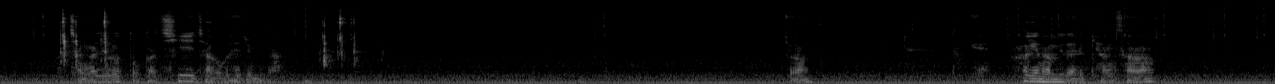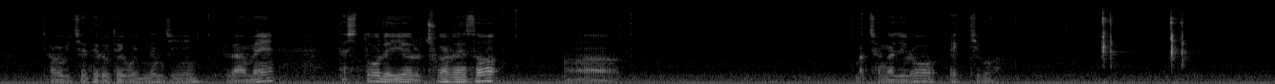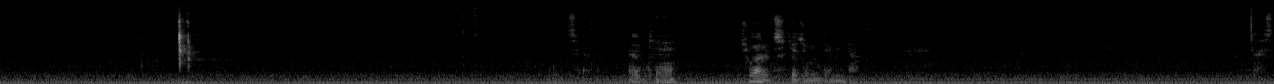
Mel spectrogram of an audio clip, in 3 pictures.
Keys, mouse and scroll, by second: 0.5 r, 3.3 g, 6.1-7.3 scroll up 2, 7.3-8.0 scroll down 2, 8.0-9.9 middle drag, 9.9 click, 10.4 click, 11.0 click, 11.4 click, 12.0 click, 12.4 click, 14.6 click, 16.4-17.6 middle drag, 17.6-21.1 right drag, 21.1-22.8 drag, 22.8 middle click, 23.6 KP_7, 24.3 g, 30.6-36.1 middle drag.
